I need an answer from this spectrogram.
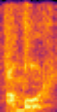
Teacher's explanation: I don't really use a lot of voice in the end, amor, but you can hear it roll just by itself without the voice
